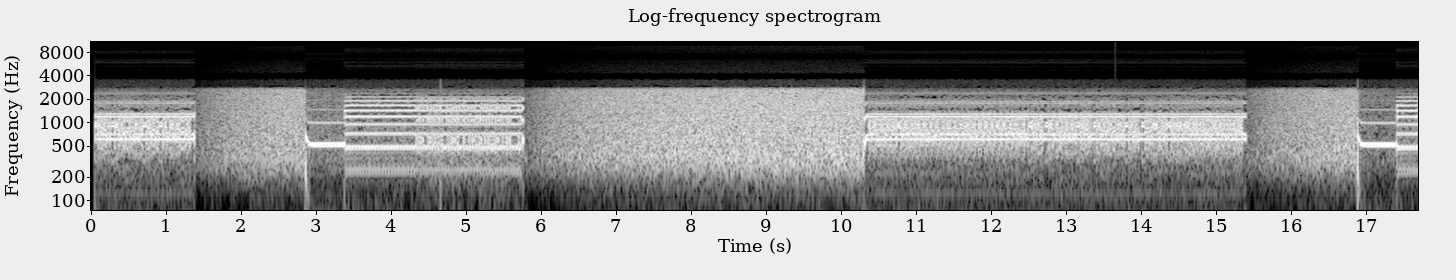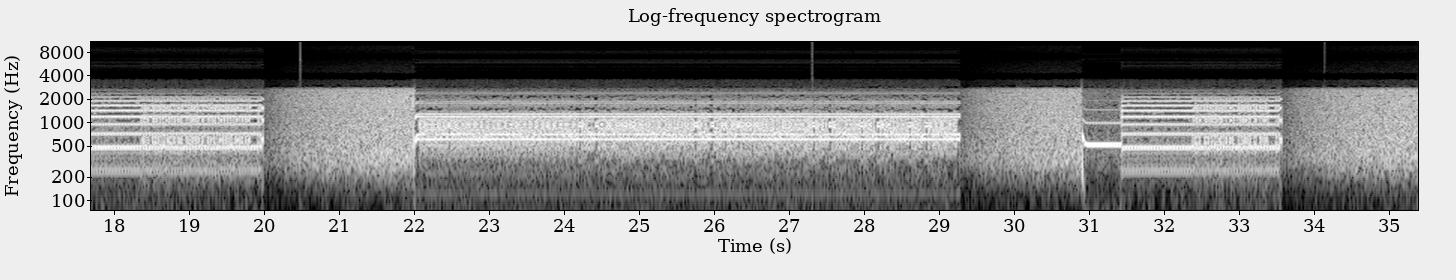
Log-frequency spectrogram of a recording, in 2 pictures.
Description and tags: Faxer in pain
Found while scanning band-radio frequencies.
